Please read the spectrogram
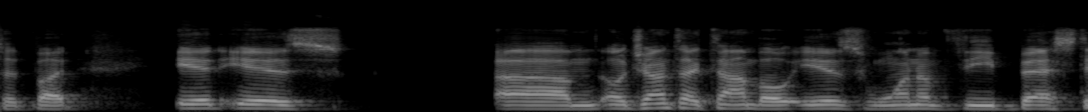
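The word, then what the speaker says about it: Ollantaytambo: video I was with LA at the it's pronounced oh geun-tae yeah that's it and very few people know how to really pronounce it but it is Ajanta Tombo is one of the best examples of cyclopean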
